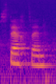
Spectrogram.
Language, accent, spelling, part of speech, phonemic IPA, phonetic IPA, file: Armenian, Eastern Armenian, ստեղծել, verb, /steχˈt͡sel/, [steχt͡sél], Hy-ստեղծել.ogg
- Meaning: to create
